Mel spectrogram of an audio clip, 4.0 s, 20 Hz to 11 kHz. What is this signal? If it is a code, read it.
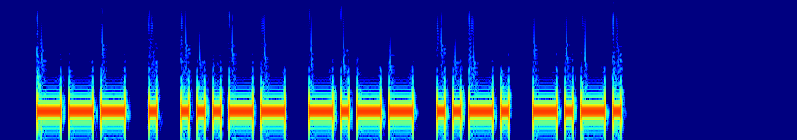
Morse code, heard as a keyed tone, about 30 wpm, 700 Hz. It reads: OE3YFC
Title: DXCC-100 Call Signs - 6 Characters - Repeated 2x - 30wpm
